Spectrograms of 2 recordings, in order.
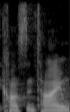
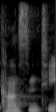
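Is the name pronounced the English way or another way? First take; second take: English; another. First: The name is said the English way. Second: The name is said the non-English way. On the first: "in English they they say Constantine" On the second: "we say Constantine"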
